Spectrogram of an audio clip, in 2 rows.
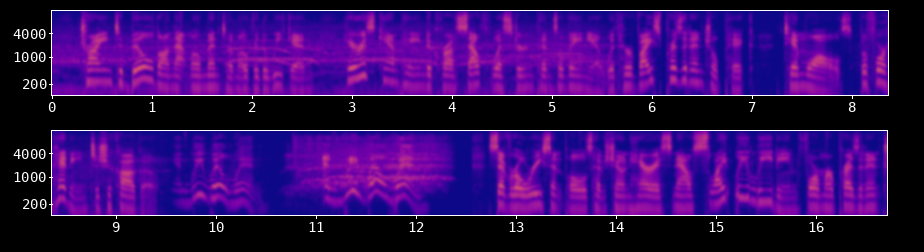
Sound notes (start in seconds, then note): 12.7 applause; 12.7 cheering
